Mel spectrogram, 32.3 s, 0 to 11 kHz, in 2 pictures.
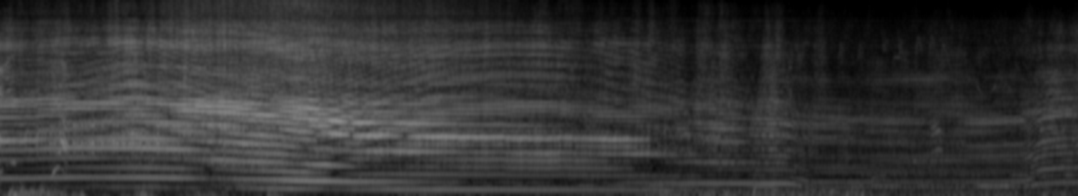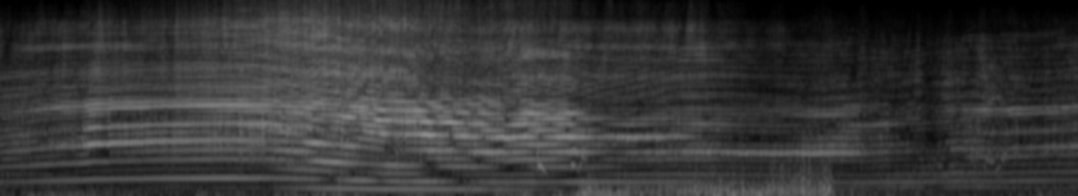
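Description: Radio-controlled model T-28 Trojan flying passes, its engine and propeller giving a steady pitched note. The pitch drops as the plane goes by about 5 and 12 seconds in, climbs as it comes back around 15 seconds, and drops again near 23 seconds. A low rumble comes in near the end.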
